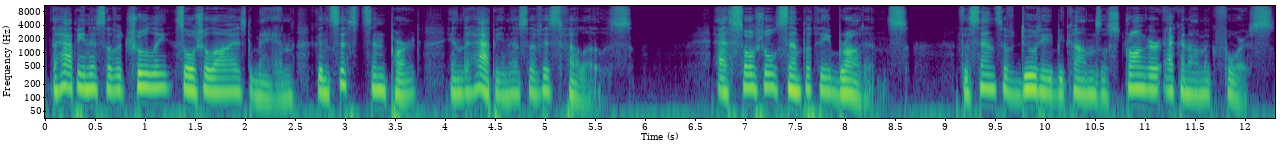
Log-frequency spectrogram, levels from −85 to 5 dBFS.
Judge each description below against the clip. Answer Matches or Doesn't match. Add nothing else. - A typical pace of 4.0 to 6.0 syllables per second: Matches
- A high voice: Doesn't match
